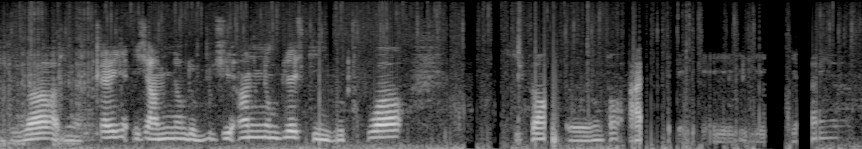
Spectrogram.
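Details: French-speaking male gamer who reports having a small stuttering problem; stuttering.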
